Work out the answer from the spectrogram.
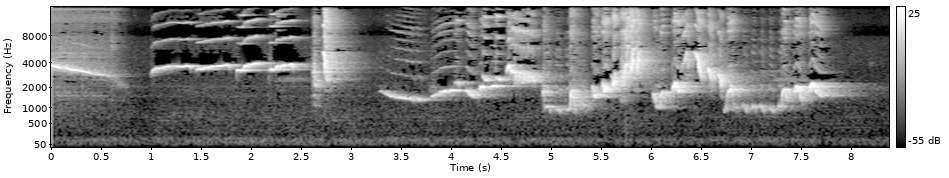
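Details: White-rumped shama in song training, prompted to sing: a long rich phrase of clear whistled notes, then rapid tumbling, sliding and buzzy notes jumping between low and very high pitches, loud and continuous.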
